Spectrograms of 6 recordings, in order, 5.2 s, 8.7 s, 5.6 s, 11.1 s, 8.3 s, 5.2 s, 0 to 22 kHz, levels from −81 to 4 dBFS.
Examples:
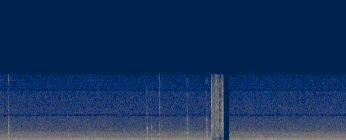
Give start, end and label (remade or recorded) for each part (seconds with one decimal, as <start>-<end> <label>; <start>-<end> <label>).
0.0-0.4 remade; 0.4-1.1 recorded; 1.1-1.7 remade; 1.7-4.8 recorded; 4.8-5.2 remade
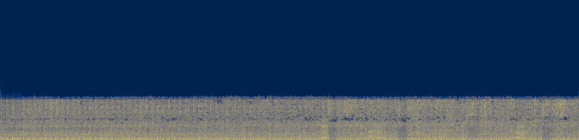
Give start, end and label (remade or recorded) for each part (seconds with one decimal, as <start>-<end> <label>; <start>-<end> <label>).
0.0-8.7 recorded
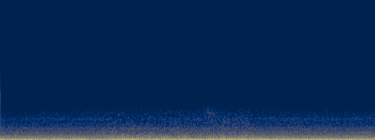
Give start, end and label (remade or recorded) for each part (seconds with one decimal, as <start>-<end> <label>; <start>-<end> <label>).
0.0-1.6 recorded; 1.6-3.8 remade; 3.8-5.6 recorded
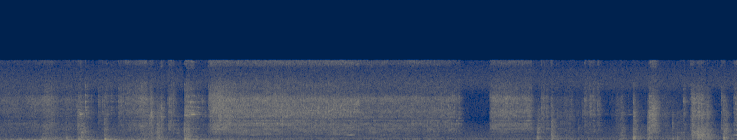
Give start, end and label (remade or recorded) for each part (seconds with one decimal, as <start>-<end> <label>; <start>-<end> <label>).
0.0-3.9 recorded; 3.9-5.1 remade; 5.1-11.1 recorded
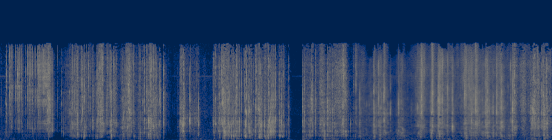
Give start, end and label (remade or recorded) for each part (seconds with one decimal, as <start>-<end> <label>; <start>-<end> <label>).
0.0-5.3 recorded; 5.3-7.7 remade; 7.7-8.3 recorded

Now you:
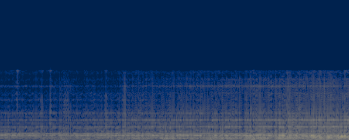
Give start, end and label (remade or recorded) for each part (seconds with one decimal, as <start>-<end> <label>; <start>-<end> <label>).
0.0-5.2 remade

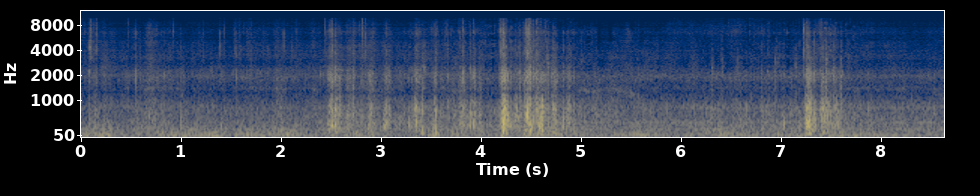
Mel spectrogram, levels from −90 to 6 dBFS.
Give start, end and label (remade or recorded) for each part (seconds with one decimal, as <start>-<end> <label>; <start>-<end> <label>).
0.0-3.5 remade; 3.5-5.1 recorded; 5.1-6.2 remade; 6.2-7.8 recorded; 7.8-8.6 remade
